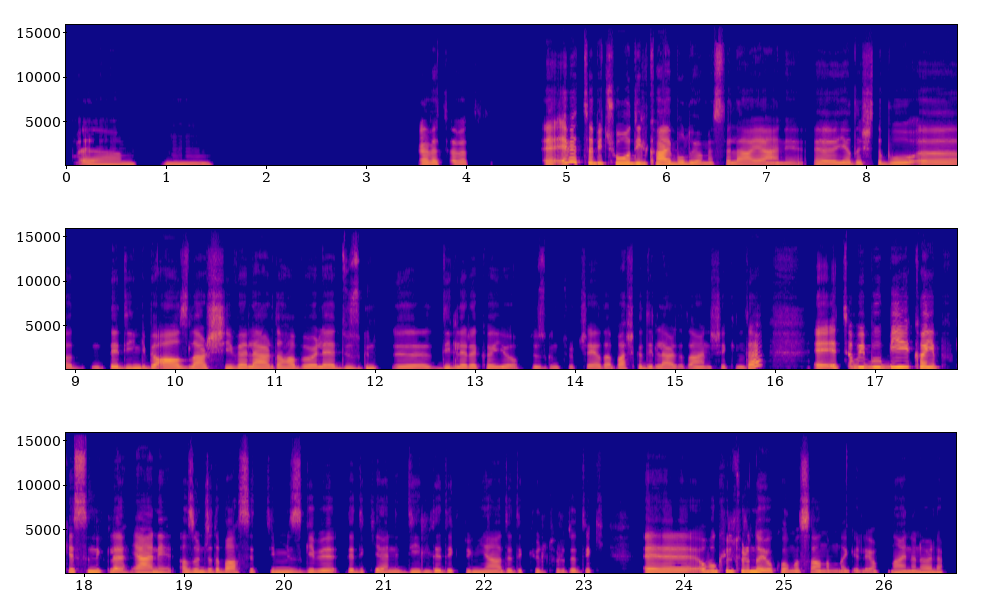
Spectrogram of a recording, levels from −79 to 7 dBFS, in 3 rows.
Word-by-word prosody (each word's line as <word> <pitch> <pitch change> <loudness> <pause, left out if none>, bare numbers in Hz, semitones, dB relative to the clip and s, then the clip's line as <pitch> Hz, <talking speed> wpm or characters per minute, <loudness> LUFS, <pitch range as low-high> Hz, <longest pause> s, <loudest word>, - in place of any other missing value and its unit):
Emm. 195 -1 -3 0.3
Hı 185 - -7
hı. 180 -1 -6 2.1
Evet, 215 -3 +1
evet. 170 -2 -3 0.7
E, - - +2
evet, 440 -1 +4
tabii 295 -4 +3
çoğu 280 -2 +4
dil 260 -2 +5
kayboluyor 220 -7 +4
mesela 165 -1 -2
yani. 155 +3 -2
Iıı, 205 - -1 0.2
ya 205 +1 0
da, - - 0
işte, 195 0 -5
bu, 205 0 0
ııı, 175 -2 -2 0.3
dediğin 195 +1 +1
gibi 185 0 0
ağızlar, 185 0 +4
şiveler 185 -2 0
daha 185 -1 -1
böyle 180 -1 0
düzgün, 180 0 -4 0.2
ııı, 165 -1 -3
dillere 180 -2 -1
kayıyor. 170 -1 -4
Düzgün 170 -1 -8
Türkçe 160 -1 -12
ya 160 0 -2
da 155 -1 -5
başka 165 +1 -3
dillerde 165 -3 -4
de 155 - -5
aynı 160 +2 -3
şekilde. 170 +2 -4 0.6
Eee, 185 +3 +5
e, 240 - +4
tabii 335 -1 +5
bu 335 -3 +5
bir 345 +1 +9
kayıp 320 -3 +5
kesinlikle. 250 -7 0
Yani 210 -1 +2
az 225 0 -3
önce 225 -1 -2
de 220 - -2
bahsettiğimiz 215 -1 -3
gibi. 200 -1 -1
Dedik 210 +2 -5
ya, 205 - +1
hani, 175 -2 -6
"dil" 195 -2 -3
dedik, 185 0 -3
"dünya" 180 -1 -3
dedik, 175 0 -6
"kültür" 175 -1 -9
dedik. 175 - -7 0.4
Eee, 180 -2 +2
o 260 - +2
bu 290 - +2
kültürün 275 0 +3
de 250 - +7
yok 185 -2 0
olması 160 -2 -2
anlamına 155 -1 -4
geliyor. 145 +1 -8 0.2
Aynen 180 -2 -2
öyle. 205 -2 -3
185 Hz, 160 wpm, -23 LUFS, 175-215 Hz, 2.1 s, bir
